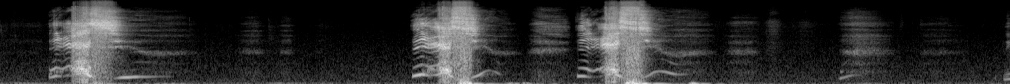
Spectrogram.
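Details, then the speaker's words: Three forceful, high-pitched sneezes in quick succession set off by a new spice, each with a vocal "achoo" and sharp intake of breath, then a softer one; sneezing fit. "to blow my nose now. Those were huge. Again. Issue. Issue. Oh God. Issue. I think the tickle's gone."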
